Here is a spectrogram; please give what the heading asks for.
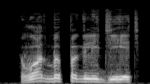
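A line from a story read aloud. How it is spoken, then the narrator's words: Giggling. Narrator (Russian): хихикнул Рон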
